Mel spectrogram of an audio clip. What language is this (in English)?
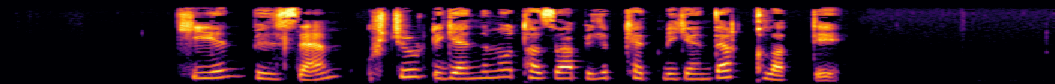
Uyghur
